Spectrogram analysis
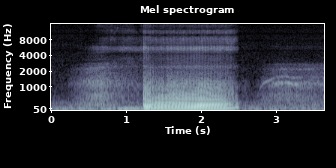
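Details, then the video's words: Dottie, a sleeping pet cat, recorded on 17 March 2019: quiet breathing, then a single long, low, buzzing snore with a rich rumbling tone lasting over a second, followed by softer breaths and a faint thin whistle. "Dottie snoring"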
